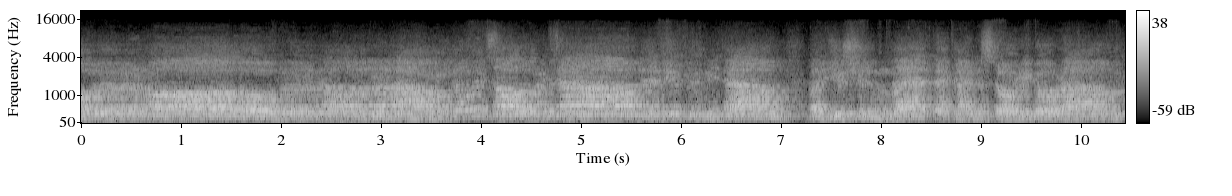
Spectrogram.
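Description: Men's barbershop chorus singing a cappella in close four-part harmony, many voices together, with a short break between phrases about seven seconds in.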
